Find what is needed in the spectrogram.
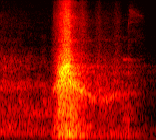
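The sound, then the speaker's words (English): A single loud intake of breath during a church sermon, a brief airy rush that swells quickly and then tapers away, heard alone with no talk. “You may now take a breath.”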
